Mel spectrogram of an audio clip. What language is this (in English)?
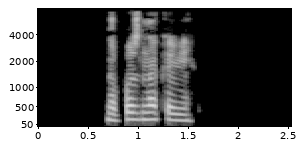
Pashto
